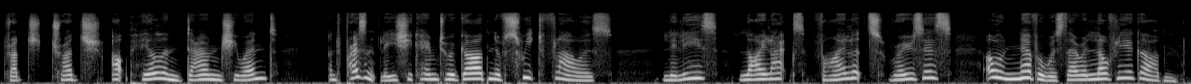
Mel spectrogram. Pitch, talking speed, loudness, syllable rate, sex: 235 Hz, 140 wpm, -19 LUFS, 4.4 syllables/s, female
